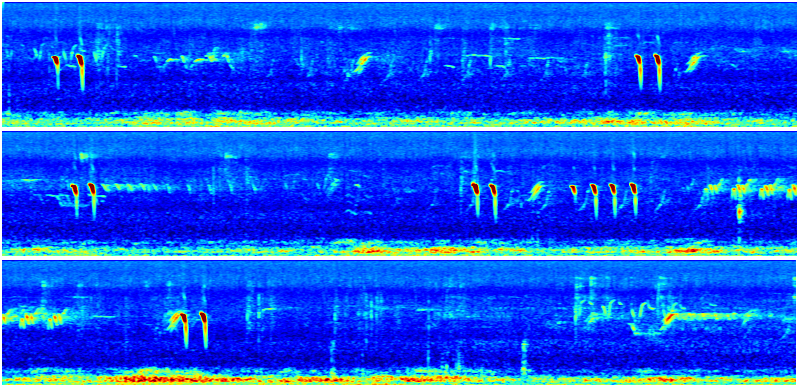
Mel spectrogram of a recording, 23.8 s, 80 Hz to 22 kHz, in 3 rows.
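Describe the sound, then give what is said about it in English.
Bird calls in a numbered recording session: short, high, clicky notes arrive in sporadic quick clusters, fairly faint, over a steady low rumble that swells slightly partway through. “Start recording bird 81.”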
